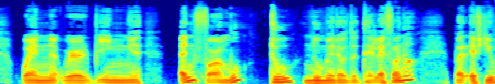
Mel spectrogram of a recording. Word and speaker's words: número: There's an accent on the U. Yeah, because otherwise it would be Numero. Numero, which is wrong again.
